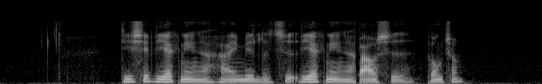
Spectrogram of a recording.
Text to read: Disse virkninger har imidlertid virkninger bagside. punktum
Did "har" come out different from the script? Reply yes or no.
no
